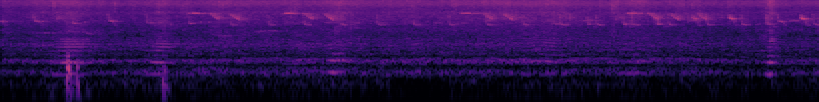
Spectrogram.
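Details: Honey bees in flight at the Doppio hive, housed in an old French oak chest under trees, in spring: constant low hum punctuated by three sharp close buzzes of passing bees, with twittering birds faintly behind.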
